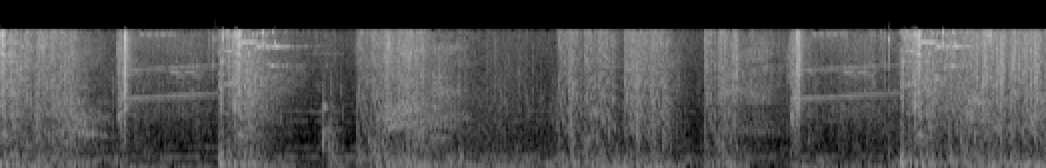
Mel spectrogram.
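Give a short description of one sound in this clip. Sci-fi guns fire sharp energy blasts.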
